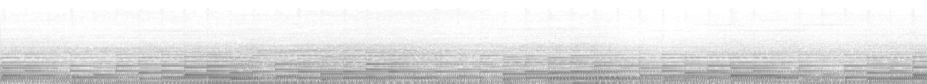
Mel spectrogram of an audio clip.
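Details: Calm ambient instrumental music with sustained tones plays throughout.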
